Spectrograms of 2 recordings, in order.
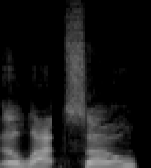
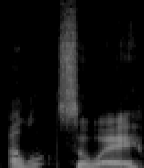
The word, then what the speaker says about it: Elatsoe: It took me listening to the audio book to realize that's how it is pronounced. When I was looking at it before, I absolutely was calling it elato, but it is elato, which I think is really pretty.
